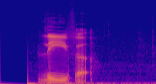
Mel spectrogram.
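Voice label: "lever", British English; pronunciations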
